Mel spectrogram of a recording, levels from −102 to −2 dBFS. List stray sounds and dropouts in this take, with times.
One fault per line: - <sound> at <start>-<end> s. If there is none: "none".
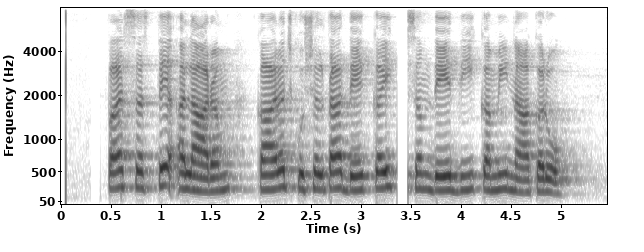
- dropout at 3.4-3.5 s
